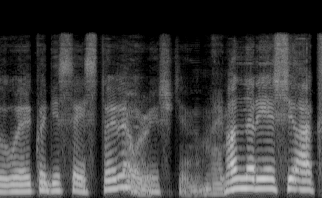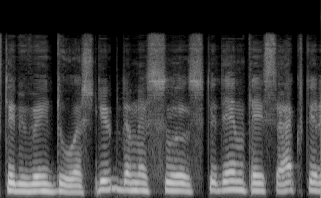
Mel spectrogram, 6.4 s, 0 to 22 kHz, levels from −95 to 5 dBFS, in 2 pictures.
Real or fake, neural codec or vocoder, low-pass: fake; codec, 24 kHz, 0.9 kbps, WavTokenizer, medium music audio release; 10.8 kHz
